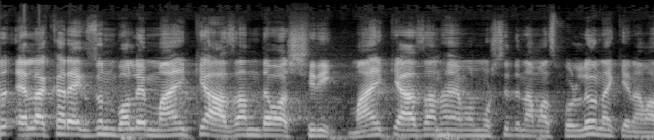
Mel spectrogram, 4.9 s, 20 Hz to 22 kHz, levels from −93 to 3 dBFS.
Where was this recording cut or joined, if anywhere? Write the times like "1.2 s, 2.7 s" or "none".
2.5 s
